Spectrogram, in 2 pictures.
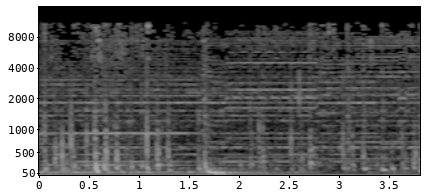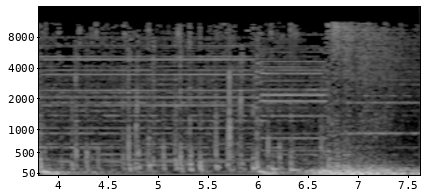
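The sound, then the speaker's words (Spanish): Hooves of two horses clip-clop as they gallop through a forest, a steady rhythmic drumming of hoofbeats that surges louder near the end. “Claire y Jenny galopan por el bosque.”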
